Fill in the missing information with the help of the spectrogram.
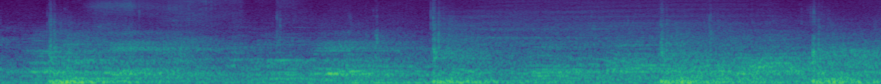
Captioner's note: crowd chattering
